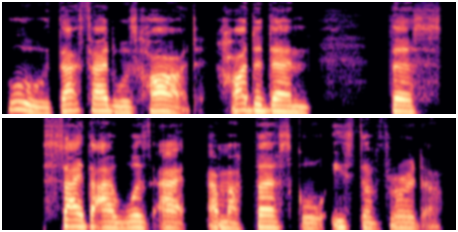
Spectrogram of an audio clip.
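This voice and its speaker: Speaking with a London accent, a young adult college basketball player talks hesitantly as an interview guest in a casual chat, often restarting and saying "like." Her voice is fairly low, and the recording is dry.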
